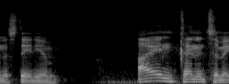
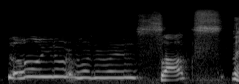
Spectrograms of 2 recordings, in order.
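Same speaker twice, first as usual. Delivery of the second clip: squealing laugh. Real, not acted. Laughing at chat name.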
